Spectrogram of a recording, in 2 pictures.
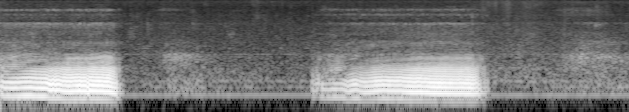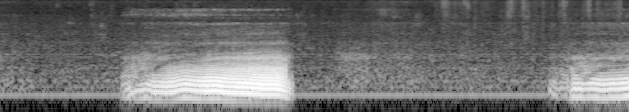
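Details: Rescue Boston Terrier and French Bulldog mix dog sleeping and snoring loudly indoors: harsh, buzzy rasping snores about a second and a half long, separated by quiet pauses, three full snores and the start of a fourth.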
